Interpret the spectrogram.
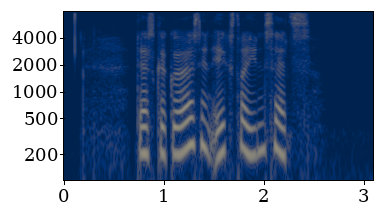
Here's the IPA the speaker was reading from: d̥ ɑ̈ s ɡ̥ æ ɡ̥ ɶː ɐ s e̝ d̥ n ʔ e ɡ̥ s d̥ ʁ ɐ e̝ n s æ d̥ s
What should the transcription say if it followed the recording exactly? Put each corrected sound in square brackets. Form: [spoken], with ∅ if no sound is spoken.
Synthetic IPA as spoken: d̥ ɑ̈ s ɡ̥ æ ɡ̥ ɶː ɐ s e̝ [∅] n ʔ e ɡ̥ s d̥ ʁ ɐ e̝ n s æ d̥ s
